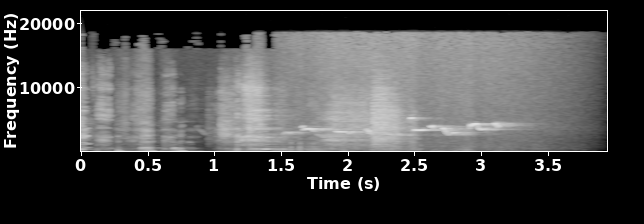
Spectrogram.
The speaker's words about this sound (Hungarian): A madár hang jó lesz a végére.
